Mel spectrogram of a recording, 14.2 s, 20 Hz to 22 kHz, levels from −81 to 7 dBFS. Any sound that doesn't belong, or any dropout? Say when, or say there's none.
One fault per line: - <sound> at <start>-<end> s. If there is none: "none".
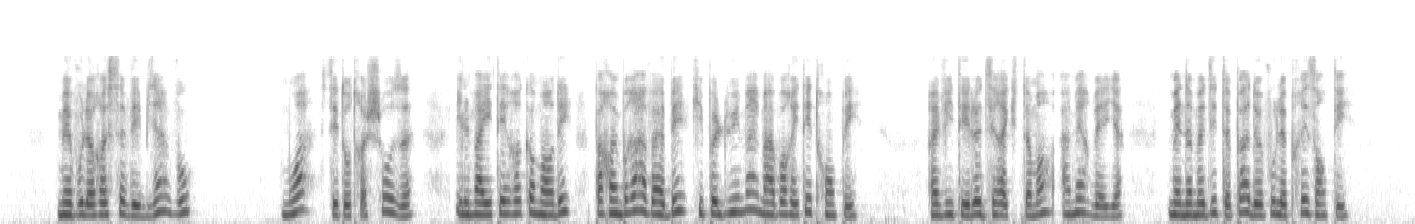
none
